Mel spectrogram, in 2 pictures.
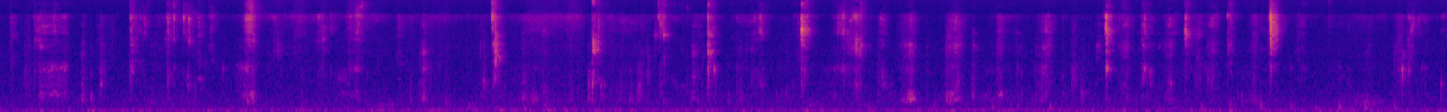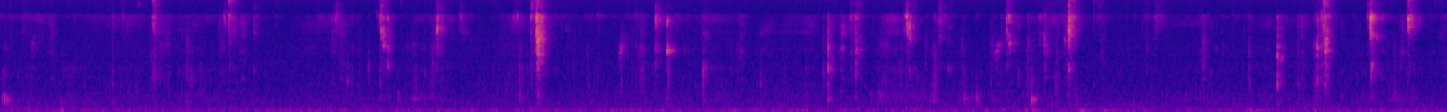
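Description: A person biting and chewing meat off a sauced chicken drumstick. The mouth makes many short, irregular clicks throughout, with no steady rhythm.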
